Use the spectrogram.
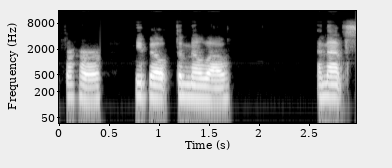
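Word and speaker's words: Millo: her house built for her he built the mellow and that's spelled m-i-l-l-o now three times a year solomon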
